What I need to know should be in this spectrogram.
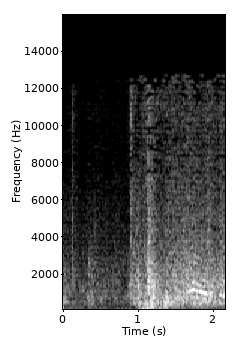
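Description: A man jumps into a pool with a loud splash.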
